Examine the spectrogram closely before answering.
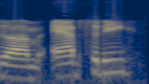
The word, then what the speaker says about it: ABCDE: I've got Absidy, which is spelled ABCDE.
